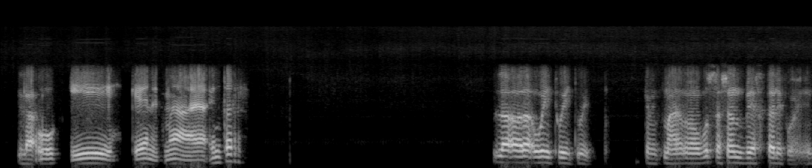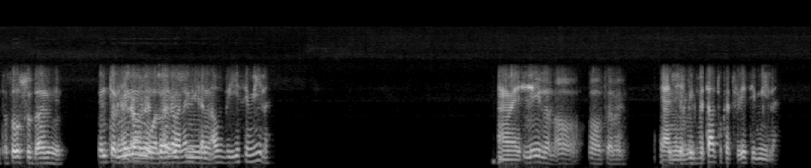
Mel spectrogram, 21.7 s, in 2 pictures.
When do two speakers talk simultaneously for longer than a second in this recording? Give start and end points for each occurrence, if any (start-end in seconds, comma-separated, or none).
12.4-13.7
